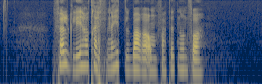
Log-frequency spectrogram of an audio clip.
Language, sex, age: Norwegian, female, 25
